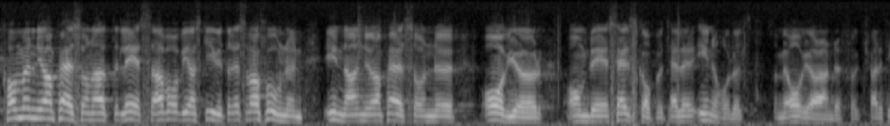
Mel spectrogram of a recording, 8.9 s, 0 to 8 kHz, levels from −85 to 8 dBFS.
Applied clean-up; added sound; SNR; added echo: none; none; none; none.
